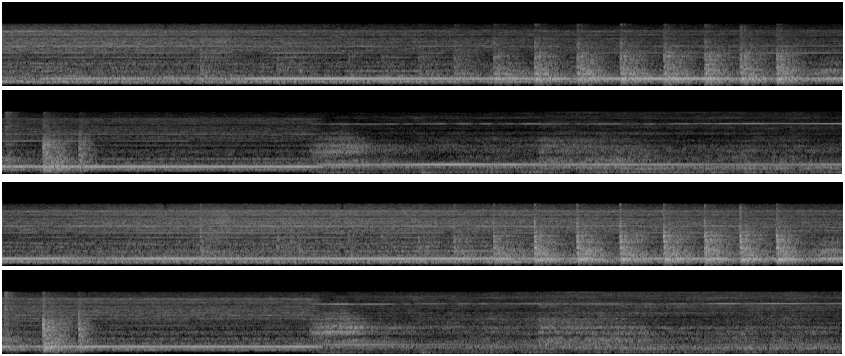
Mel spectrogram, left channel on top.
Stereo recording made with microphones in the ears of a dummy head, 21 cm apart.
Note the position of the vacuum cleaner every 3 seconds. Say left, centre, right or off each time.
centre, right, right, right, right, right.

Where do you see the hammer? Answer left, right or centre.
right.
